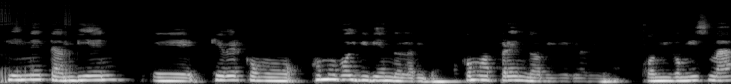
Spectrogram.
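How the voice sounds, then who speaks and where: With big swings in loudness, this somewhat breathy voice has a dark, mellow tone and moves at a fairly slow pace. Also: woman. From Mexico City (Tepito). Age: 60s. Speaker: psychotherapist and biologist. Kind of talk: podcast interview.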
